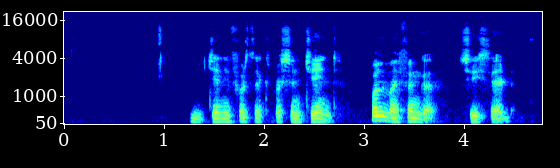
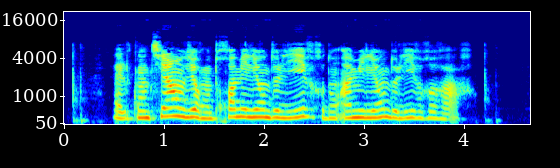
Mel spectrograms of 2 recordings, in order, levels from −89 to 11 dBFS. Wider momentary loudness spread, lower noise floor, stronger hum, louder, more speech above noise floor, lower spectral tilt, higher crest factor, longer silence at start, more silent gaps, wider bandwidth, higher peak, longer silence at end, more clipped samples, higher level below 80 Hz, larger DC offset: first, 17 LU vs 12 LU; first, -86 dBFS vs -53 dBFS; neither; second, -36 LUFS vs -17 LUFS; first, 51 dB vs 36 dB; first, -5 dB/octave vs -3.5 dB/octave; about the same, 20 dB vs 16 dB; first, 0.95 s vs 0.5 s; neither; first, 15.5 kHz vs 7.8 kHz; second, -18 dBFS vs -2 dBFS; second, 0.35 s vs 0.65 s; neither; second, -76 dBFS vs -62 dBFS; neither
